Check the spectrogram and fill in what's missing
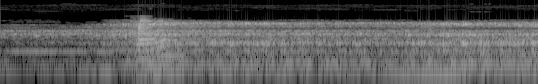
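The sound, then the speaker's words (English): A car engine idles while stuck in traffic, with a steady low rumble and faint clatter, holding even, with a brief brighter swell near the start. “It's the traffic, lady.”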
